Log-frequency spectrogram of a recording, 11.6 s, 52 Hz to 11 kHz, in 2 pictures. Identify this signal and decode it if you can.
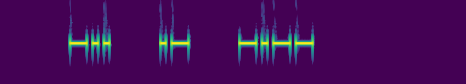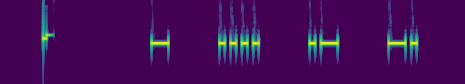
Morse code, heard as a keyed tone, about 17 wpm, spaced as for 10 wpm, 700 Hz. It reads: DAY THAN
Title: 3x Character Spacing - Top 100 Words - 17wpm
